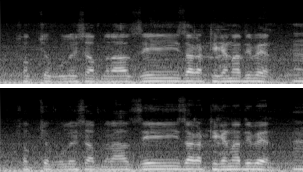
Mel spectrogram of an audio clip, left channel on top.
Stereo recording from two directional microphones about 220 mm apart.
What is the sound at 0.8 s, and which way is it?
Speech, 15° right (ahead or behind).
